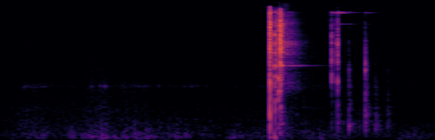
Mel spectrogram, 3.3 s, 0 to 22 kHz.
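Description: A sharp, loud rifle crack followed a moment later by a few ringing metallic impacts on a steel target at 800 yards, over quiet outdoor background noise.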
